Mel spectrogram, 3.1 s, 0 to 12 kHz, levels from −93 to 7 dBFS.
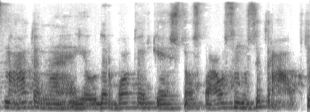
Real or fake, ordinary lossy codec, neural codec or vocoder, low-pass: real; MP3, 64 kbps; none; 10.8 kHz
